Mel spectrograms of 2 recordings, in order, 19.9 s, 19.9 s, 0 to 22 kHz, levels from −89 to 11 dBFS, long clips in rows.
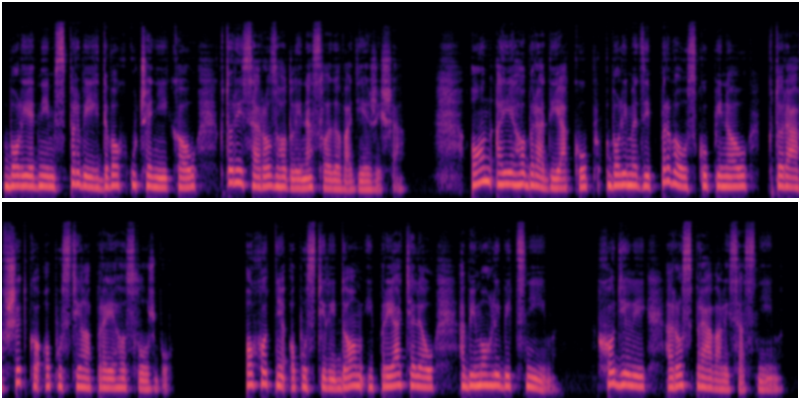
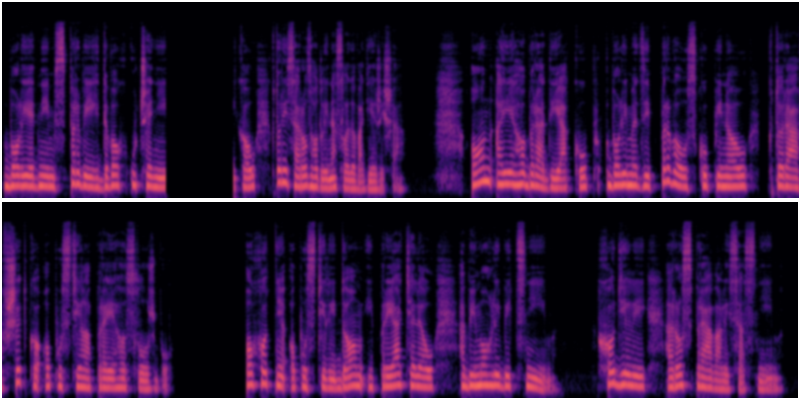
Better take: first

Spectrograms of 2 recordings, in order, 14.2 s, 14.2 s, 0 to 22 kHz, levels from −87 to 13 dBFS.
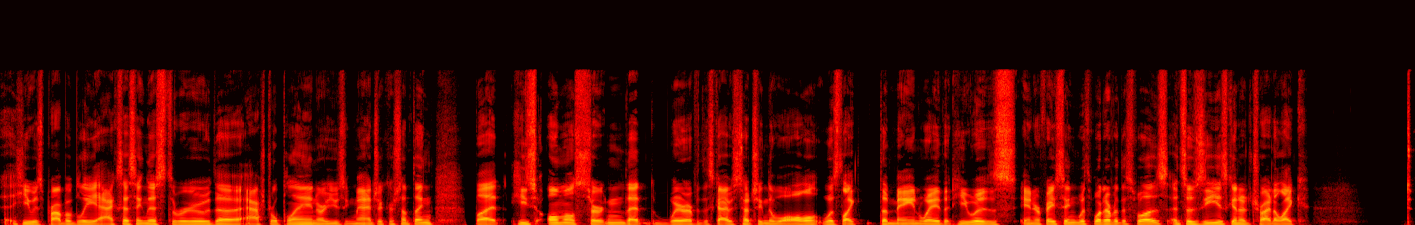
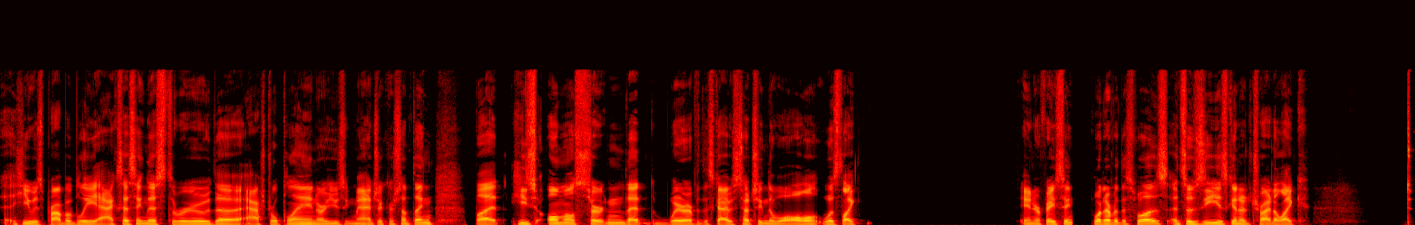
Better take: first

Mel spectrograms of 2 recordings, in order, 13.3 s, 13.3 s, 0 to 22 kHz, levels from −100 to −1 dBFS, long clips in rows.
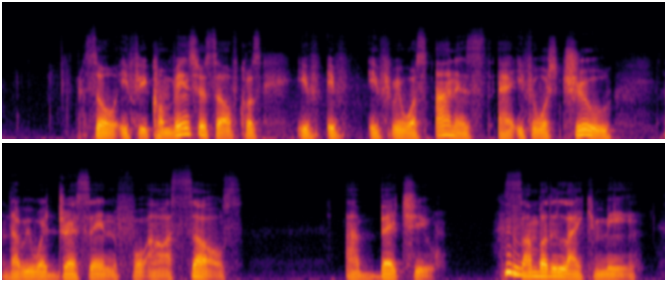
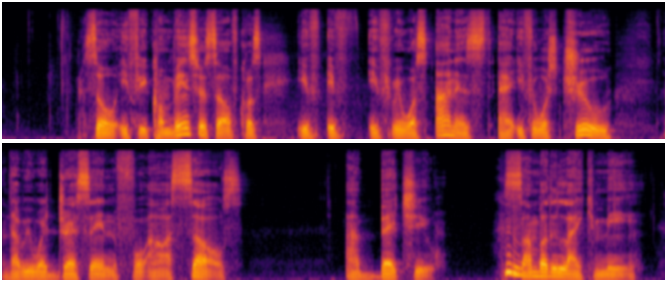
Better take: second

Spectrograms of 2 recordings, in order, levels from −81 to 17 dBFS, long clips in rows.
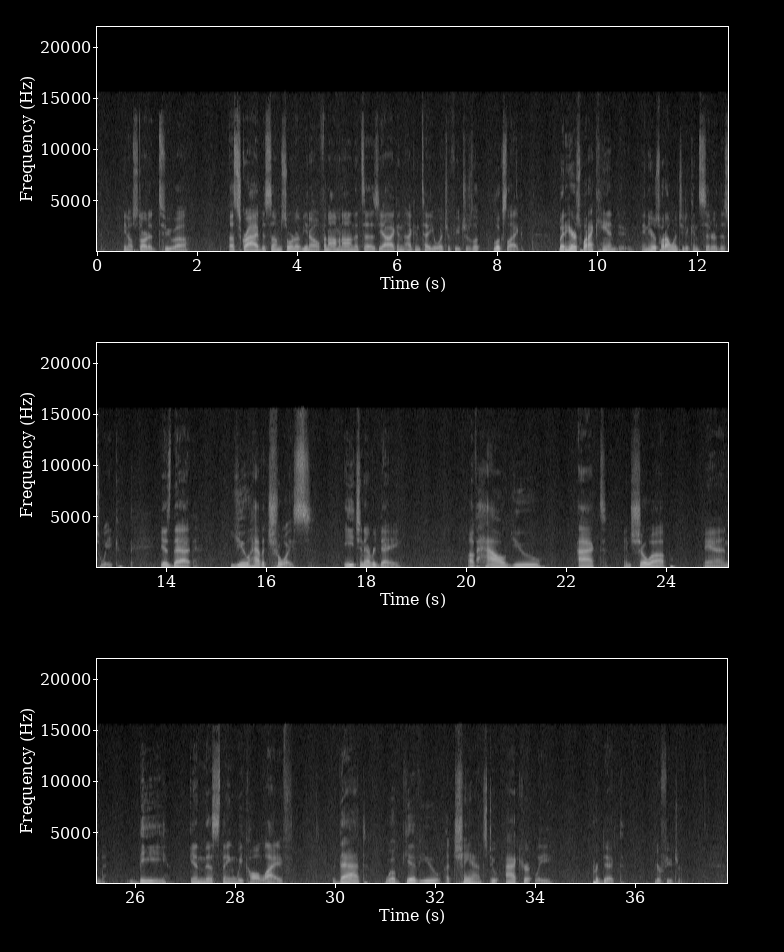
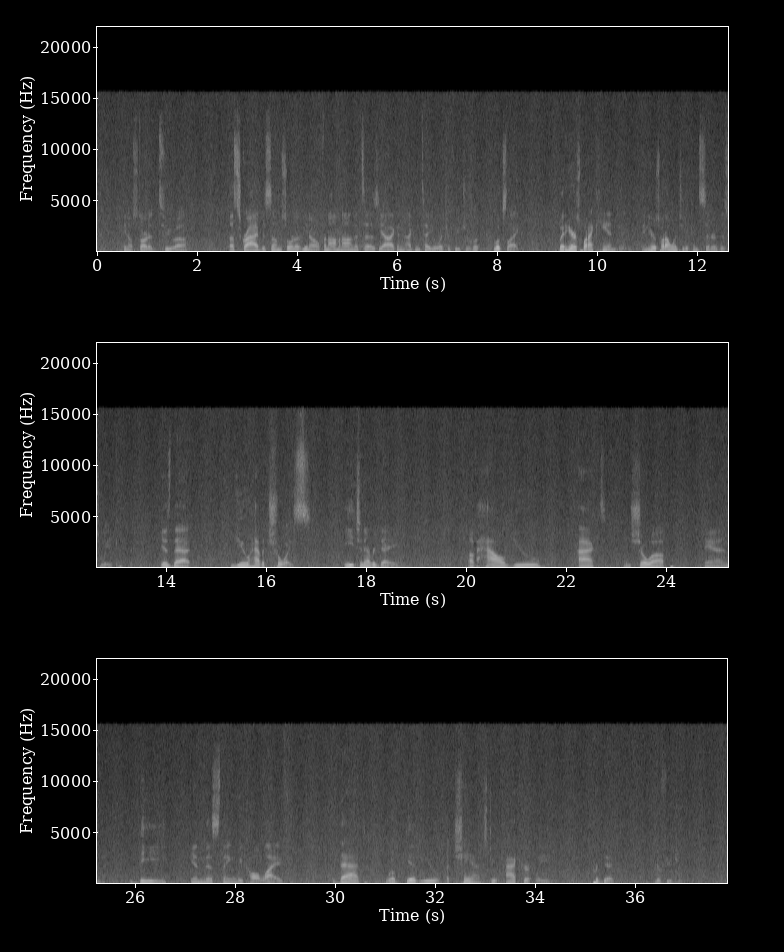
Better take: first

